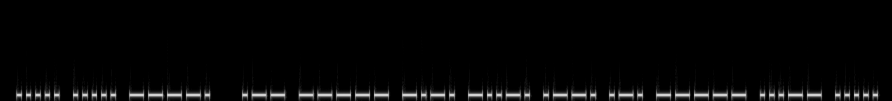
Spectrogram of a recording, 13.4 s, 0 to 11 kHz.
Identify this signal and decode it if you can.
Morse code, heard as a keyed tone, about 17 wpm, 700 Hz. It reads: 559 W0C/PR035
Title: SOTA QSO Practice 17wpm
